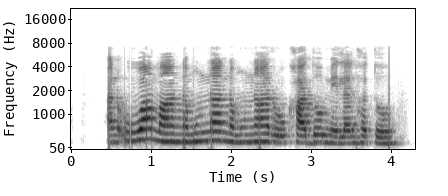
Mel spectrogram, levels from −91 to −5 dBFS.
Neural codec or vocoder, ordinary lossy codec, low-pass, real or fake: none; AAC, 48 kbps; 7.2 kHz; real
